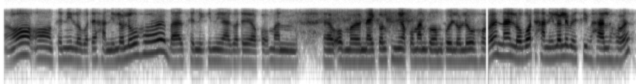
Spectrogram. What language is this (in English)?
Assamese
